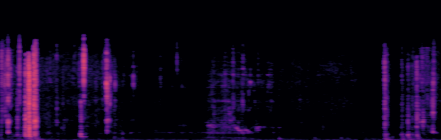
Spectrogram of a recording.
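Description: A person chewing a mouthful of burrito with the mouth closed: a few soft wet clicks and smacks near the start and again near the end, quiet in between. A faint steady hum runs underneath.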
